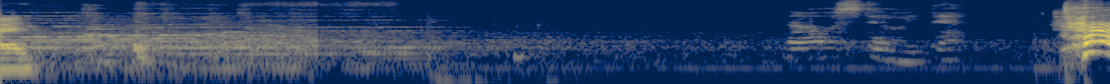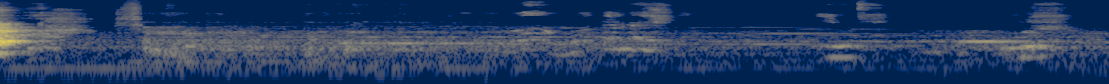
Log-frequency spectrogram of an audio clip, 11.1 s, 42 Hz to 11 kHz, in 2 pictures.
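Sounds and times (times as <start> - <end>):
person sneezing: 5.3 - 6.0.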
